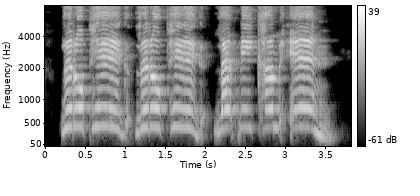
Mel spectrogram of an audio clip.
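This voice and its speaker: In a squeaky put-on character voice with an extremely high pitch, the speaker talks at a very slow pace. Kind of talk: storytelling. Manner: growling.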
